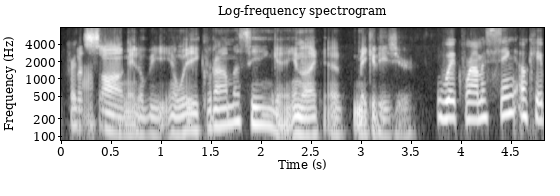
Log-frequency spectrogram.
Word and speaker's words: Wickramasinghe: Wickramasinghe. Okay, I can't say that. There's no way. I'm gonna have to rely on you for that. Song, it'll be Wickramasinghe, make it easier.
